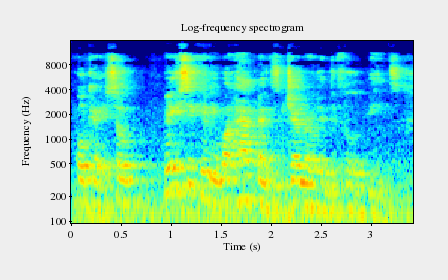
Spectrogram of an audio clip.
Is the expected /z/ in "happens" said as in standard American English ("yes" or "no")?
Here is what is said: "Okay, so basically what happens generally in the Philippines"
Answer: yes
